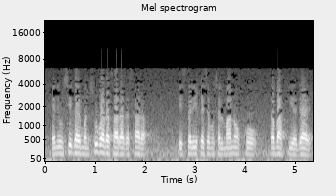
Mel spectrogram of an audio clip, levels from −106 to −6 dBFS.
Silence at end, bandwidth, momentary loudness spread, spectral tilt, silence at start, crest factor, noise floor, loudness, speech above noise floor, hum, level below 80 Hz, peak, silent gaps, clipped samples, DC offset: 0 s; 6.4 kHz; 8 LU; -9.5 dB/octave; 0 s; 14 dB; -34 dBFS; -15 LUFS; 20 dB; none; -46 dBFS; 0 dBFS; none; under 0.1%; under 0.1%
